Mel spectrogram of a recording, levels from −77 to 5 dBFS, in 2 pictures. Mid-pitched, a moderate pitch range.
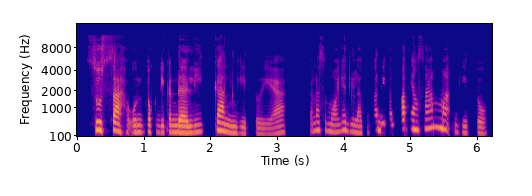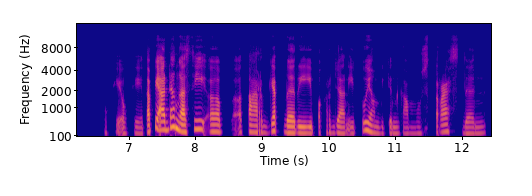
Yes: medium, 175 Hz; average, 4.8 semitones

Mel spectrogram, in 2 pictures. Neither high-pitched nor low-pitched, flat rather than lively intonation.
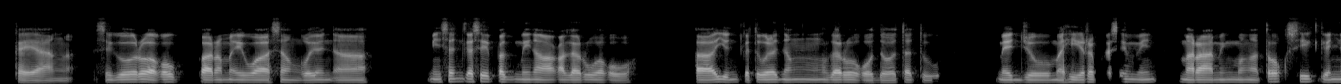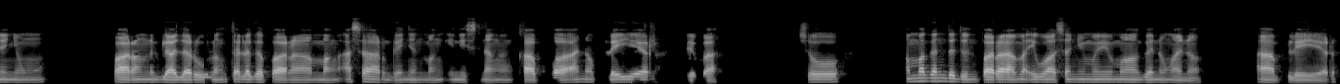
No: low, 110 Hz; narrow, 1.8 semitones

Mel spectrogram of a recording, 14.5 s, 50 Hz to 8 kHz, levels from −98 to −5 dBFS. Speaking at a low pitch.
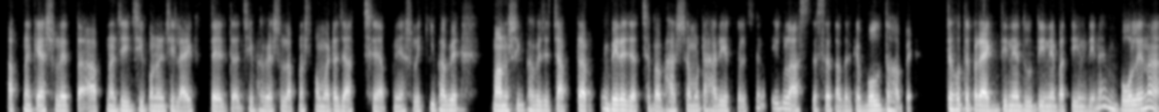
Yes: low, 120 Hz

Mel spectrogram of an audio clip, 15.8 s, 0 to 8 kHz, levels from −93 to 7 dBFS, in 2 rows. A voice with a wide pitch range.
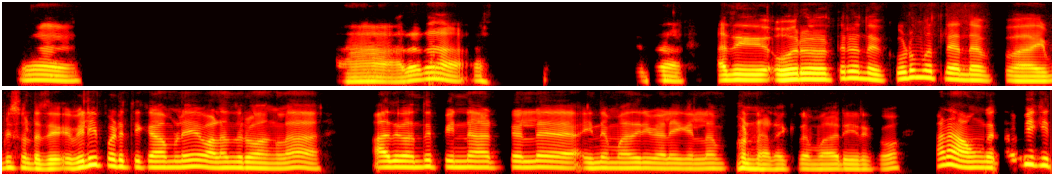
No: average, 3.7 semitones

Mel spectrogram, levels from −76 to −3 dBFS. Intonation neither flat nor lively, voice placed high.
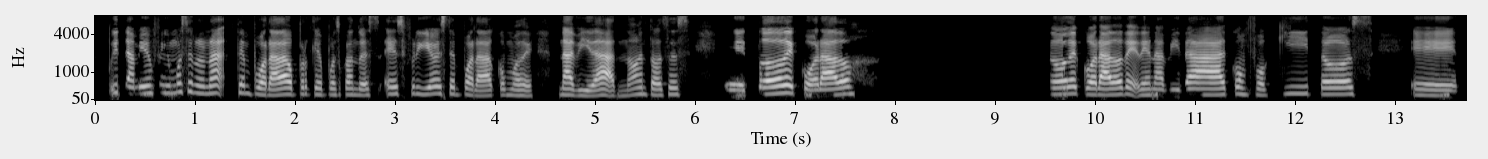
Yes: average, 3.1 semitones; high, 215 Hz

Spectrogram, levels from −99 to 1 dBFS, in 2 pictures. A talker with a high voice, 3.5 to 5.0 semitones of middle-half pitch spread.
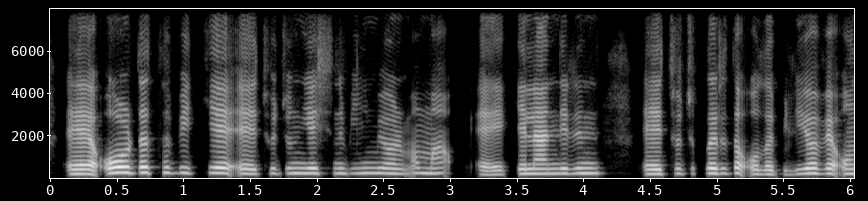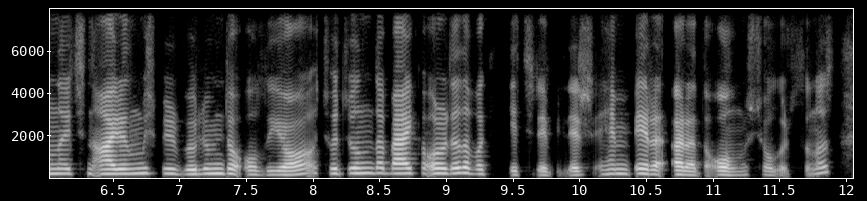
No: high, 225 Hz; narrow, 2.4 semitones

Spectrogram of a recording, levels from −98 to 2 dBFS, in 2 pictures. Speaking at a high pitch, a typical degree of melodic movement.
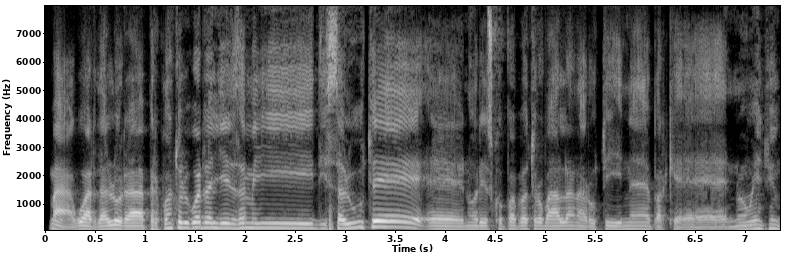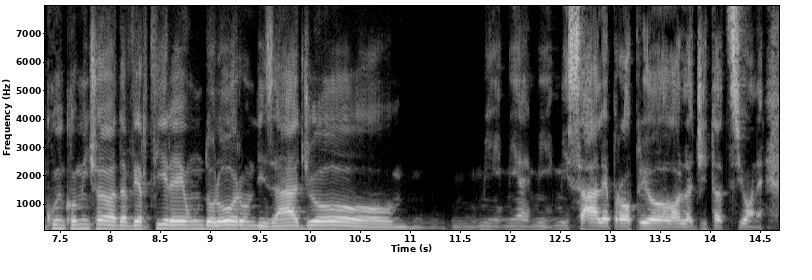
No: low, 125 Hz; average, 4.6 semitones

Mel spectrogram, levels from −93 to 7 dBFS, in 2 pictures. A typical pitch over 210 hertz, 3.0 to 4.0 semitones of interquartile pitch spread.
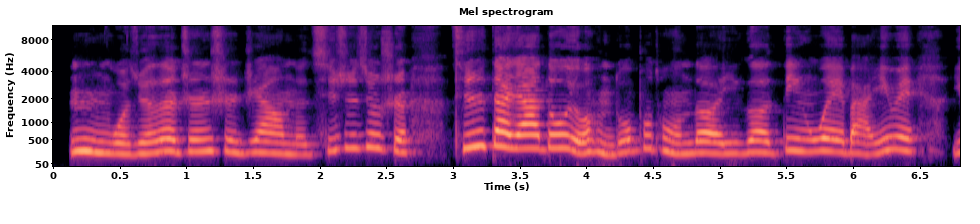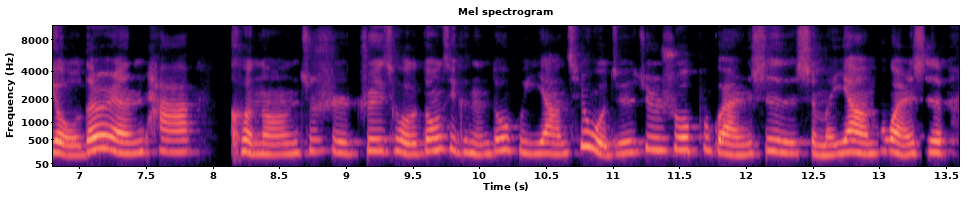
Yes: high, 240 Hz; average, 3.4 semitones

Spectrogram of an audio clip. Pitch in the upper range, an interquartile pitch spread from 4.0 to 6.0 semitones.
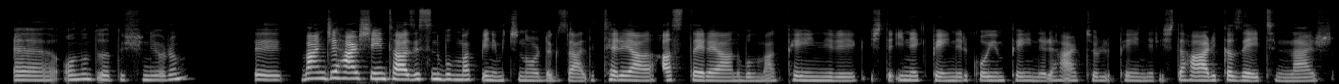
No: high, 195 Hz; average, 3.1 semitones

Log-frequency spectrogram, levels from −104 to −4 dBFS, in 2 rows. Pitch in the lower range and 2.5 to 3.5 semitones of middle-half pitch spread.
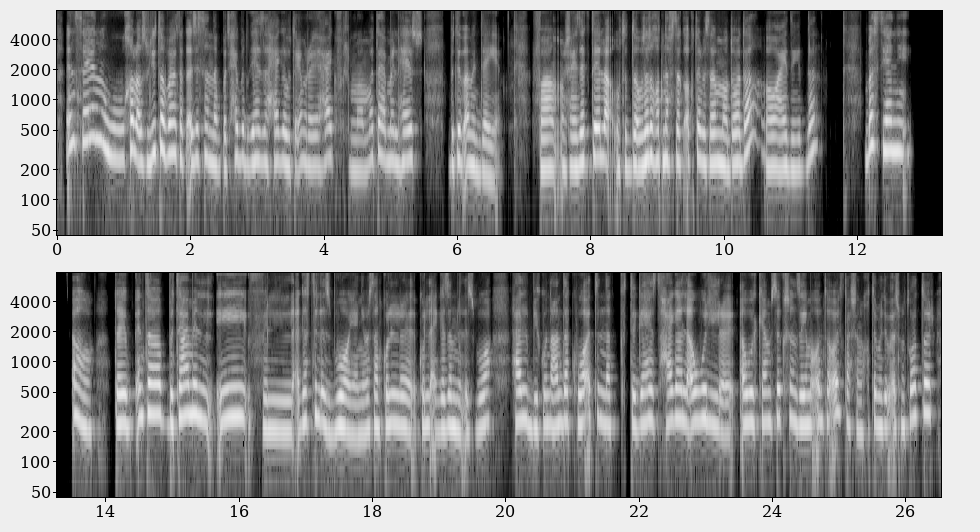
No: high, 240 Hz; average, 3.1 semitones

